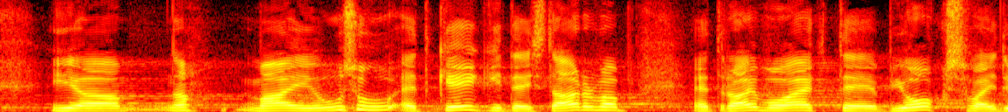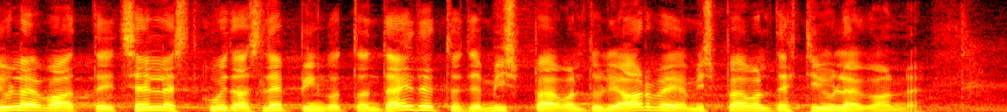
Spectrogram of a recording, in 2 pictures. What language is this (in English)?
Estonian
